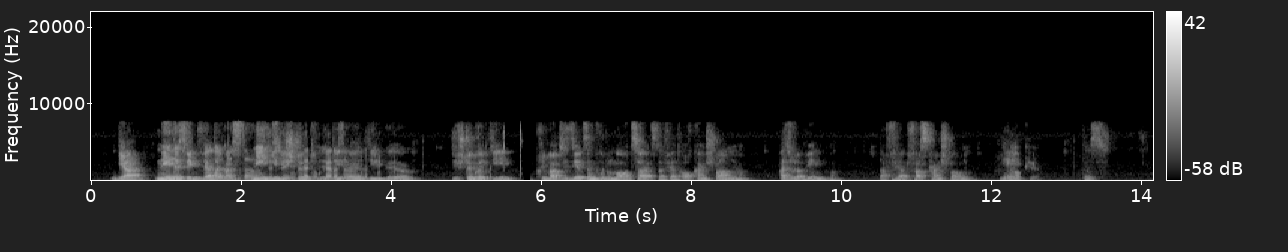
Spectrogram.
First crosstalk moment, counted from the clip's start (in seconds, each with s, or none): 1.5 s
